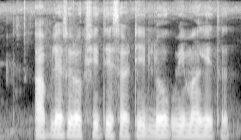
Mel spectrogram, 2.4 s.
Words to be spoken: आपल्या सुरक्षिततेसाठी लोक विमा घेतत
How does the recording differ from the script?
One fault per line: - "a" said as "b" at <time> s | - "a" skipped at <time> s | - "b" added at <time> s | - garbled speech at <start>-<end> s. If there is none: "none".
none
